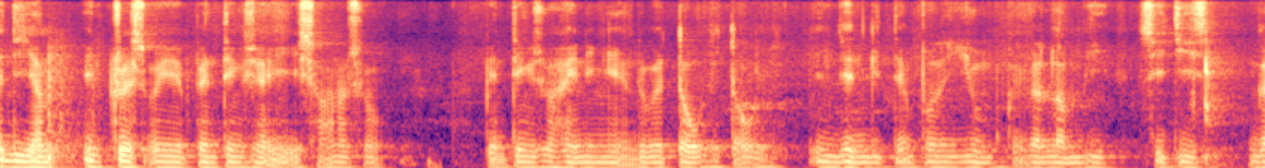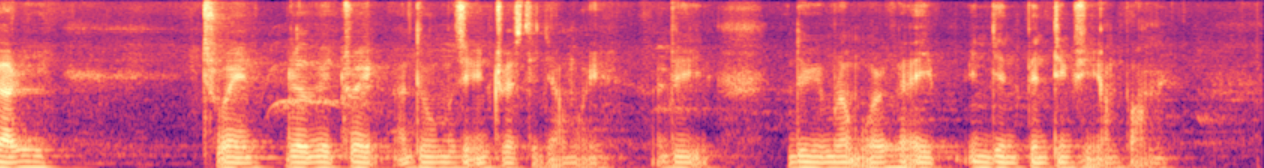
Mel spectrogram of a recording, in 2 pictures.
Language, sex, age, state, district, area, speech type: Manipuri, male, 18-30, Manipur, Chandel, rural, spontaneous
